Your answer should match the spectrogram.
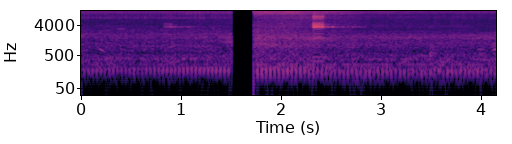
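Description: A vehicle engine idling with a steady low hum. The sound drops out completely for a moment about one and a half seconds in, and a brief high chirp comes just after.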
